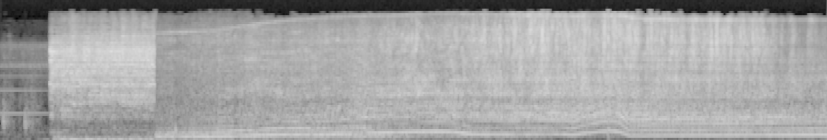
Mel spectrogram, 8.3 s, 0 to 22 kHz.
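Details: 1000hp Cummins 6.7 drag race truck build, first start on a new diesel fuel cell: short crank, then it catches, revs up, drops back and settles into a steady clean tone. It fires and runs normally.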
